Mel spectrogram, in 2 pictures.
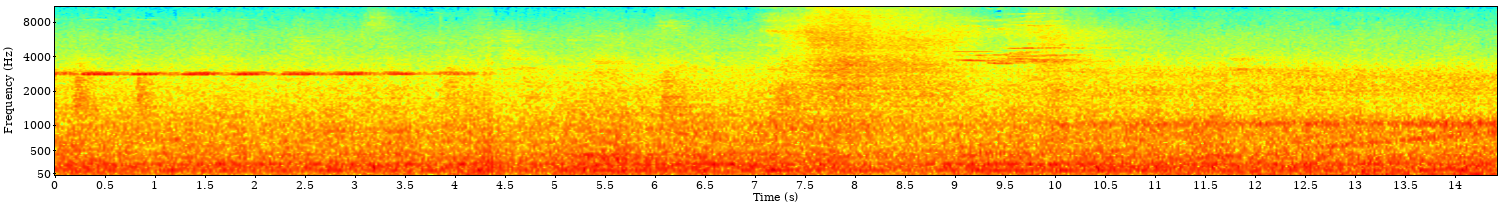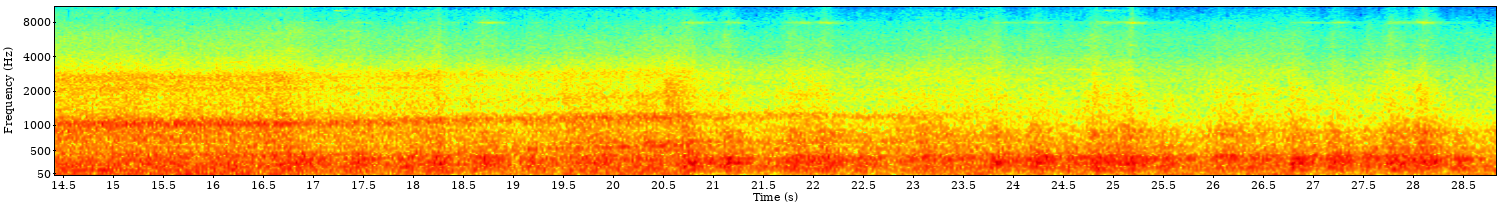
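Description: Sydney electric train at a platform: a pulsing door-closing warning beep for about four seconds, a burst of air hiss around eight seconds in, then the train pulls away with its traction motors whining up in pitch over a steady rumble of wheels on rail.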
